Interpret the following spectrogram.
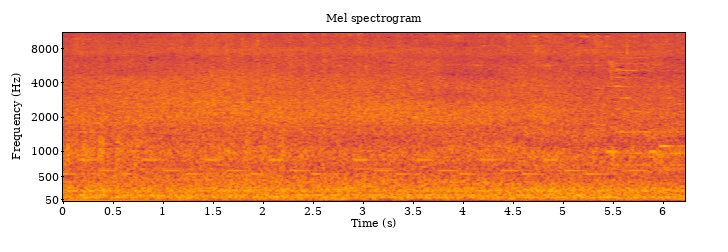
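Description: Steady rumble of road traffic.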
